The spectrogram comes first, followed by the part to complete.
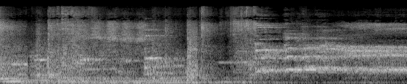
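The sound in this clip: Domestic chickens cluck and a rooster crows at a small household poultry farm in Tarinkot, Uruzgan, Afghanistan, a busy, dense mix of bird calls throughout.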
